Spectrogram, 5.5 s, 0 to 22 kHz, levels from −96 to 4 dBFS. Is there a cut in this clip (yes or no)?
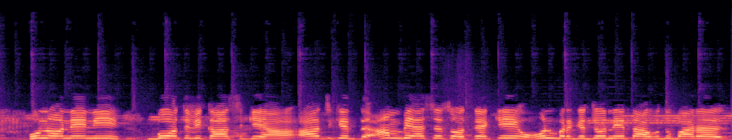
no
